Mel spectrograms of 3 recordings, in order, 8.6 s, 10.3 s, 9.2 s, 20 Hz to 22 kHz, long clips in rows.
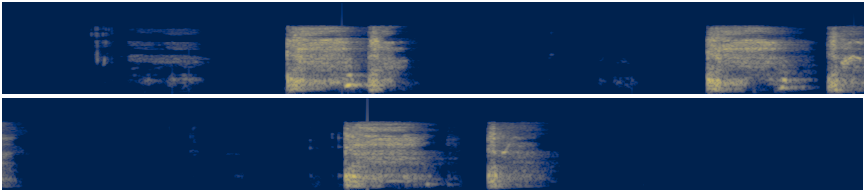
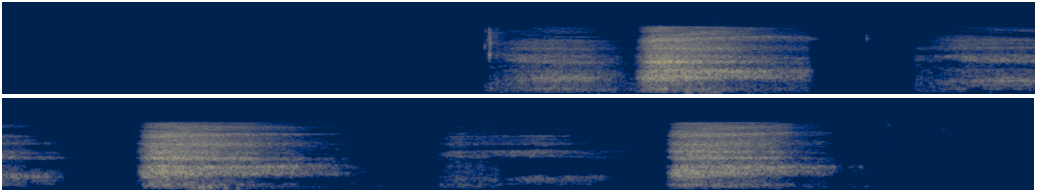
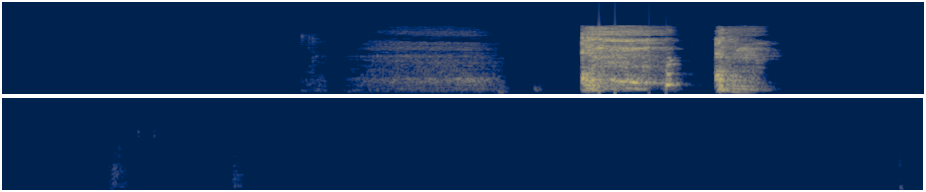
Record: {
  "three_cough_length": "8.6 s",
  "three_cough_amplitude": 31779,
  "three_cough_signal_mean_std_ratio": 0.35,
  "exhalation_length": "10.3 s",
  "exhalation_amplitude": 13667,
  "exhalation_signal_mean_std_ratio": 0.4,
  "cough_length": "9.2 s",
  "cough_amplitude": 32647,
  "cough_signal_mean_std_ratio": 0.21,
  "survey_phase": "alpha (2021-03-01 to 2021-08-12)",
  "age": "65+",
  "gender": "Female",
  "wearing_mask": "No",
  "symptom_none": true,
  "smoker_status": "Never smoked",
  "respiratory_condition_asthma": false,
  "respiratory_condition_other": false,
  "recruitment_source": "REACT",
  "submission_delay": "2 days",
  "covid_test_result": "Negative",
  "covid_test_method": "RT-qPCR"
}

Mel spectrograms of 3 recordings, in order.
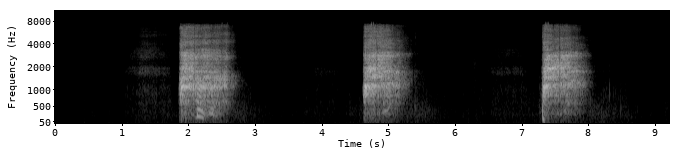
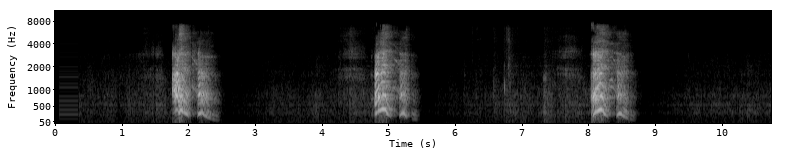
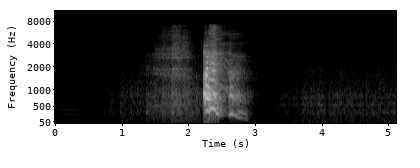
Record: {
  "exhalation_length": "9.2 s",
  "exhalation_amplitude": 9171,
  "exhalation_signal_mean_std_ratio": 0.36,
  "three_cough_length": "10.8 s",
  "three_cough_amplitude": 10639,
  "three_cough_signal_mean_std_ratio": 0.25,
  "cough_length": "5.1 s",
  "cough_amplitude": 16406,
  "cough_signal_mean_std_ratio": 0.2,
  "survey_phase": "beta (2021-08-13 to 2022-03-07)",
  "age": "65+",
  "gender": "Male",
  "wearing_mask": "No",
  "symptom_none": true,
  "smoker_status": "Never smoked",
  "respiratory_condition_asthma": false,
  "respiratory_condition_other": false,
  "recruitment_source": "REACT",
  "submission_delay": "1 day",
  "covid_test_result": "Negative",
  "covid_test_method": "RT-qPCR"
}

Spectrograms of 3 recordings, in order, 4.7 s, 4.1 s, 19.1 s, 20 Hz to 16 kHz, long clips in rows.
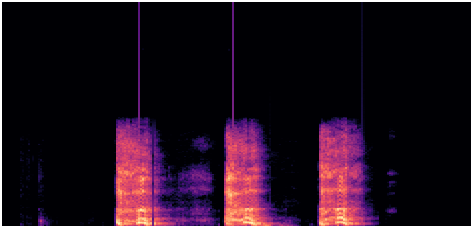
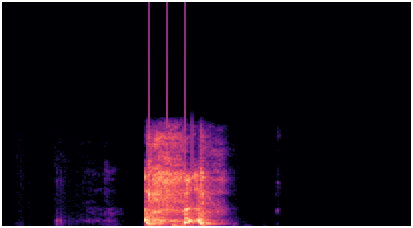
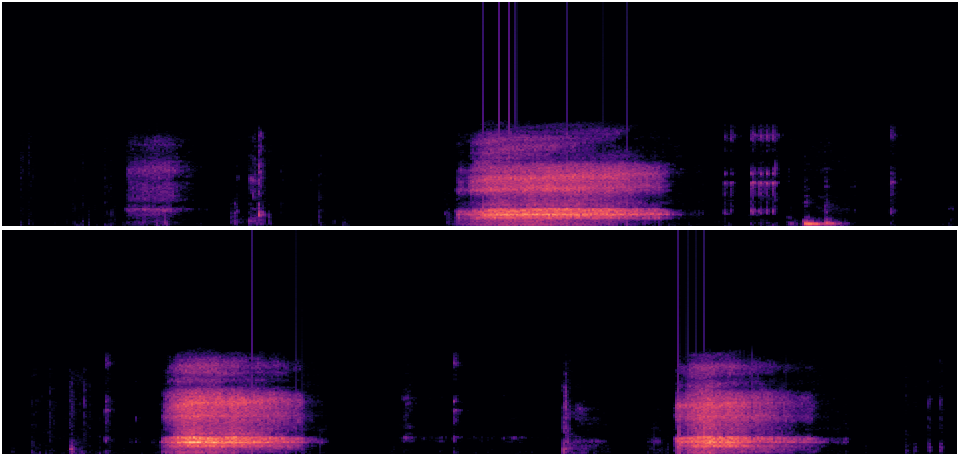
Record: {
  "three_cough_length": "4.7 s",
  "three_cough_amplitude": 28514,
  "three_cough_signal_mean_std_ratio": 0.35,
  "cough_length": "4.1 s",
  "cough_amplitude": 28719,
  "cough_signal_mean_std_ratio": 0.28,
  "exhalation_length": "19.1 s",
  "exhalation_amplitude": 7818,
  "exhalation_signal_mean_std_ratio": 0.34,
  "survey_phase": "alpha (2021-03-01 to 2021-08-12)",
  "age": "65+",
  "gender": "Male",
  "wearing_mask": "No",
  "symptom_none": true,
  "symptom_onset": "12 days",
  "smoker_status": "Never smoked",
  "respiratory_condition_asthma": false,
  "respiratory_condition_other": false,
  "recruitment_source": "REACT",
  "submission_delay": "1 day",
  "covid_test_method": "RT-qPCR"
}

